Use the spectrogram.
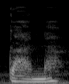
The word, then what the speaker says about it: Gana: So lona guys, igama lakhe nguVuyokazi Gana okanye nguGana, that's how to pronounce the name.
